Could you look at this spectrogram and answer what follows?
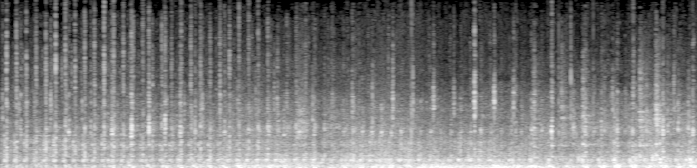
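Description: A wooden motorboat's engine running steadily at cruising speed, a fast, even chugging.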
